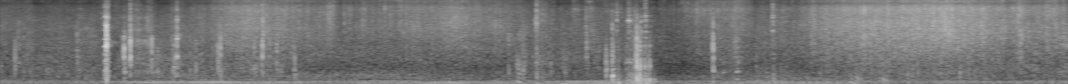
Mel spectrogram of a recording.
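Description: Onions knocking and rustling in a mesh sack as it is handled and filled, with the loudest knock about six seconds in, over a low steady rumble.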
